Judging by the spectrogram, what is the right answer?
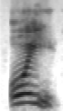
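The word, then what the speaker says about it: hoy: H, you have to know we spell it with an H, but we don't pronounce that letter. So you're going to pronounce the O first in this word, oi.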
